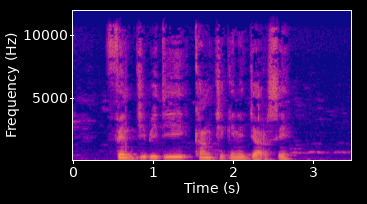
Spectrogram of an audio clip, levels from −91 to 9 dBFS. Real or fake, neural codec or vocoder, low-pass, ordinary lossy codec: real; none; 10.8 kHz; Opus, 64 kbps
